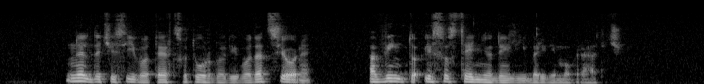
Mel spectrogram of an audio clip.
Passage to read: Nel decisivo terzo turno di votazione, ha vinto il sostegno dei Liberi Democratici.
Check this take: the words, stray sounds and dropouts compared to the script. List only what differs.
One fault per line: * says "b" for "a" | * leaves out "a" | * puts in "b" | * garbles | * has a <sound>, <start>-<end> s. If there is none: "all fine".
all fine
